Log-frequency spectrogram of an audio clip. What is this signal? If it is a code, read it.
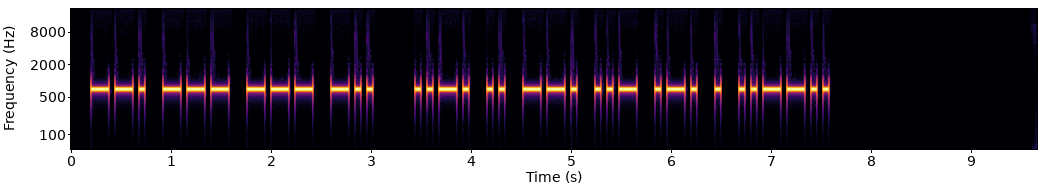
Morse code, heard as a keyed tone, about 20 wpm, 700 Hz. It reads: GOOD FIGURE?
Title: Sentences from Top 1000 Words - Review Part 2 - 20wpm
